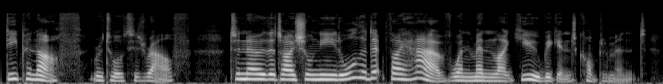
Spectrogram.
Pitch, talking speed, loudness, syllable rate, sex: 205 Hz, 200 wpm, -17 LUFS, 4.7 syllables/s, female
